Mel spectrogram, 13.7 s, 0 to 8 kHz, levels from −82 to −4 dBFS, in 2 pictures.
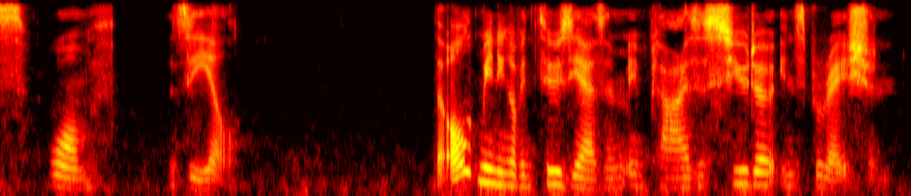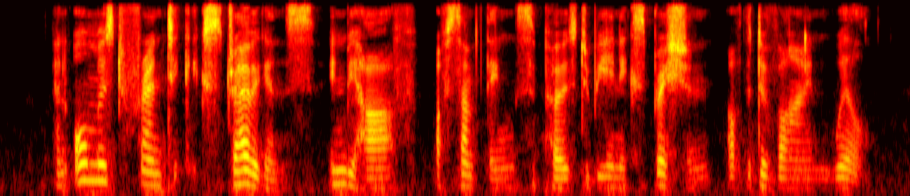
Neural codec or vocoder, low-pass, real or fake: none; 7.2 kHz; real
